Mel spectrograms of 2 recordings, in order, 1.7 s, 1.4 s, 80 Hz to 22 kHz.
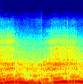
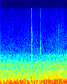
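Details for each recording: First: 2019 Alfa Romeo Giulia Quadrifoglio revved while stationary, stepping through normal, dynamic and race modes; a deep throaty exhaust note blips up and down crisply and turns properly guttural only in race mode; healthy, strong-running engine. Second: Alfa Romeo Giulia Quadrifoglio with about 18,000 km, idling in neutral with a deep, lumpy, uneven, raspy exhaust throb, likened to a three-cylinder 1.0 TSI; cause unknown, possibly hard use.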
